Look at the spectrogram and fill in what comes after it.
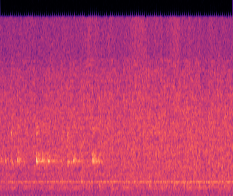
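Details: Jeep idling after replacing worn rocker arms and pushrods to cure a ticking noise: steady, even idle with a smooth low drone and a faint constant whine, no ticking standing out. Normal idle.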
